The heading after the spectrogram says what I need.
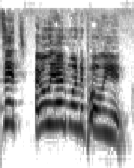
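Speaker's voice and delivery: high distressed mother explaining to storekeeper; distraught mother. A narrator's reading. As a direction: lay out her loss in a high frantic voice. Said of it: "She said".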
